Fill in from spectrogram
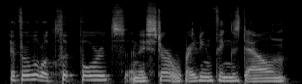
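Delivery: ordinary delivery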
